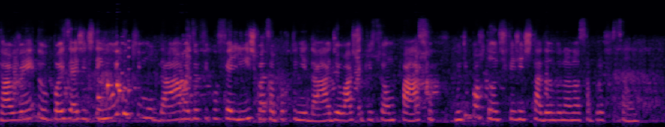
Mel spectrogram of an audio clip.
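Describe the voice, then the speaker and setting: With hardly any pauses and over noticeable background noise, a woman talks at a fairly quick pace, her high pitch showing ordinary pitch variation. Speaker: physiotherapy lecturer. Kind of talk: webinar Q&A.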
